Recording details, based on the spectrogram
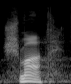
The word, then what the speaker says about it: Shema: I was corrected on that. I was pronouncing it wrong, Shema.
